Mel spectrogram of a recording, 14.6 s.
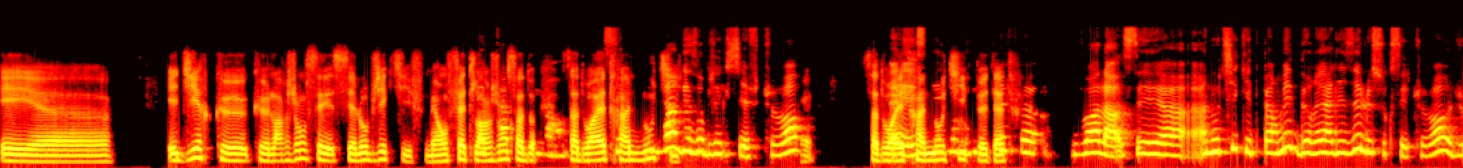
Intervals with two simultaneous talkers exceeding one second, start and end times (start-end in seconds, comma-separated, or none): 4.8-6.8, 8.9-10.2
